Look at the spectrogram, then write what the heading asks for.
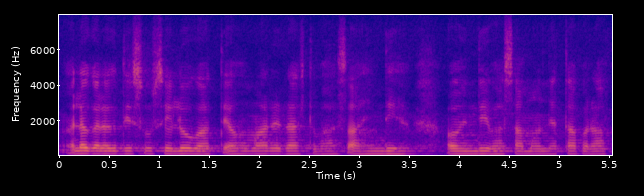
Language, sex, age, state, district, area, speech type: Hindi, male, 18-30, Bihar, Begusarai, rural, spontaneous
